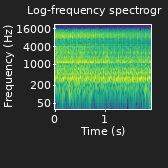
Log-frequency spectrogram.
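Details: Opel Astra petrol engine idling with a light, regular knock about five a second. A computer scan showed error codes, and the knock was diagnosed as the intake manifold flap.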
